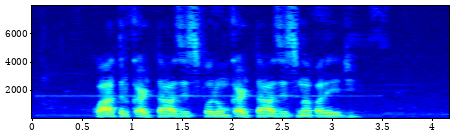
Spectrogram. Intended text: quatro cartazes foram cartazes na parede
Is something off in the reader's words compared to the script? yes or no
no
